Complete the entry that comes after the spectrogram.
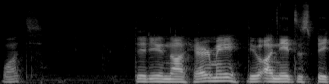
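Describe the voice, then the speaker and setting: Noticeable background noise accompanies a speaker with a non-native accent. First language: not English. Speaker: livestreamer. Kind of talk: casual chat. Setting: live stream. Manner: halting.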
